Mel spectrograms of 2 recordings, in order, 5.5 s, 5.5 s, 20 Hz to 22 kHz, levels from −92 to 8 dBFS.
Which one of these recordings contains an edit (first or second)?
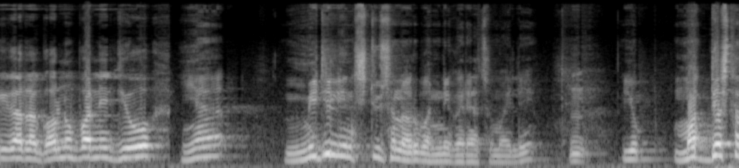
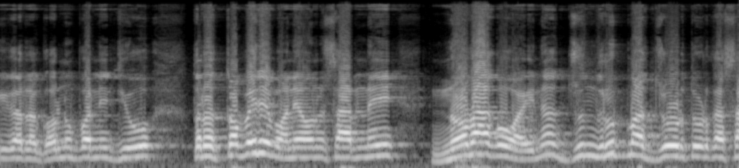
first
